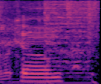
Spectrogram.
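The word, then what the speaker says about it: Recoome: Raccoon! And it rhymes with doom! Oh, yeah. Raccoon.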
